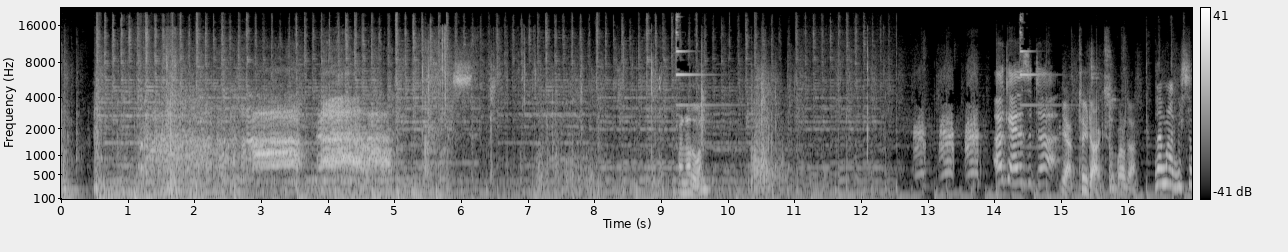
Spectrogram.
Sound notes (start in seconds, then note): 0.9 audience laughing; 3.7 grunting; 12.7 duck quacks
